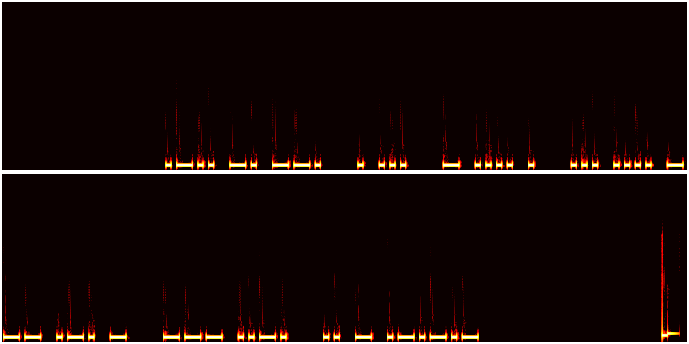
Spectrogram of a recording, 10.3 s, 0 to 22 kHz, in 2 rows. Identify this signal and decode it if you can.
Morse code, heard as a keyed tone, about 30 wpm, 700 Hz. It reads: LNG ES THE SHORT OF IT.
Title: Sentences from Top 400 Words and Abbreviations 30wpm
